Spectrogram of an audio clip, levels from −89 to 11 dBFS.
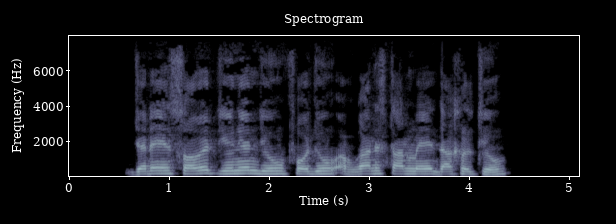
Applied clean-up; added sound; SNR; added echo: none; none; none; none.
